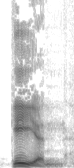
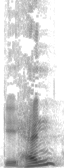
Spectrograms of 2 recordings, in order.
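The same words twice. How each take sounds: First: The stress is on the first syllable. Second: The stress is on the second syllable. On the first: The speaker calls it right. "sondern gehen. Im Deutschen ist das sehr oft die erste Silbe" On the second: The speaker calls it wrong. "man sagt nicht gehen"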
